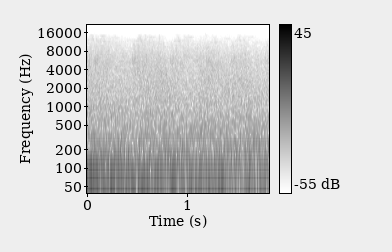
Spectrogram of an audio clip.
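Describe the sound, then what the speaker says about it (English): Dense, rumbling explosions fill a battle in the real-time strategy game Supreme Commander: Forged Alliance, a continuous low booming wash with no distinct individual blasts and no voices. "everything around here is finally dying thanks to those explosions there"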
